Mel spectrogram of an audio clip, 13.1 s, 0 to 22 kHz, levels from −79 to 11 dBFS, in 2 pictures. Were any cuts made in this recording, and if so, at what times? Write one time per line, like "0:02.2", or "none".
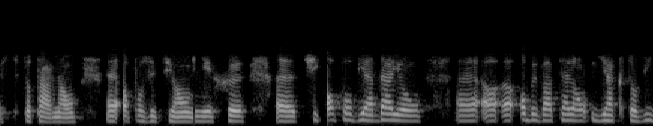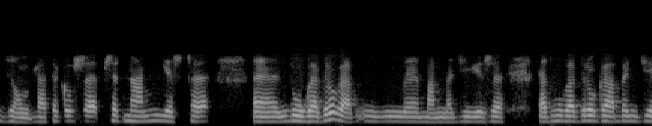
0:01.9
0:03.2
